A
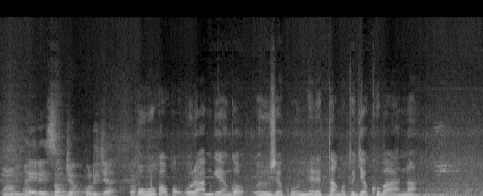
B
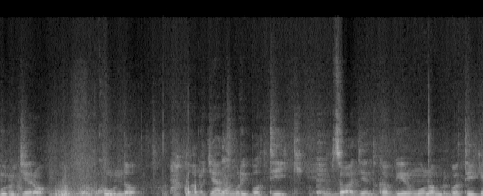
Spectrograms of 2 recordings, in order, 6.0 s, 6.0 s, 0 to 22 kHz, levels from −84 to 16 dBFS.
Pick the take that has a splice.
A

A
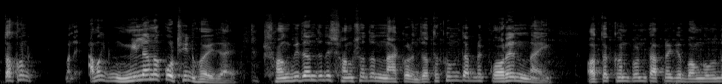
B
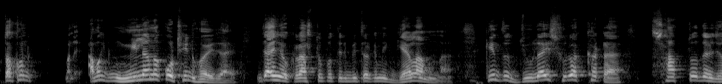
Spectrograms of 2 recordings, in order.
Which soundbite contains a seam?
A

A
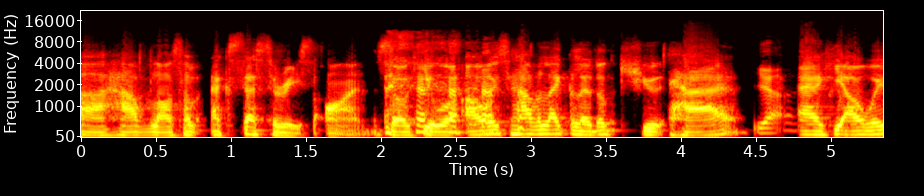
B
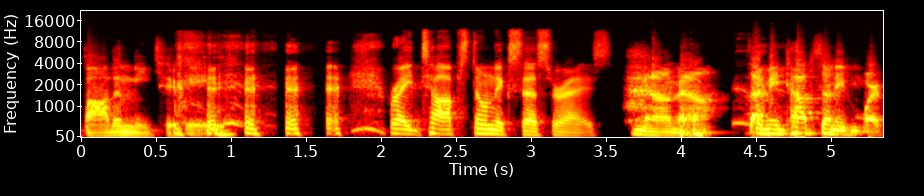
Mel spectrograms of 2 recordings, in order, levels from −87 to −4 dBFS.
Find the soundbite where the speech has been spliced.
B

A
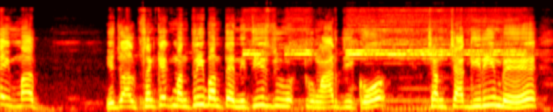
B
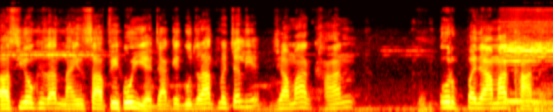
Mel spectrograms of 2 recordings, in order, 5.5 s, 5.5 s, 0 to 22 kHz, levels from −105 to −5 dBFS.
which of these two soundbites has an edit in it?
B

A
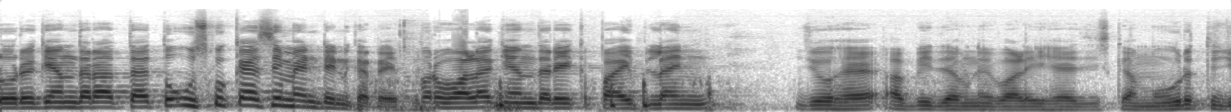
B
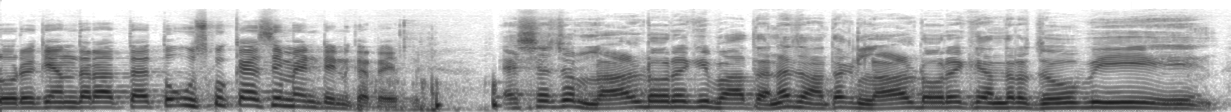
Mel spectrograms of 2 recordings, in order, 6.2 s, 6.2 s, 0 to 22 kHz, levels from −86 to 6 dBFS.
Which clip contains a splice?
A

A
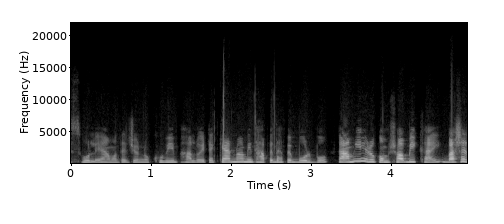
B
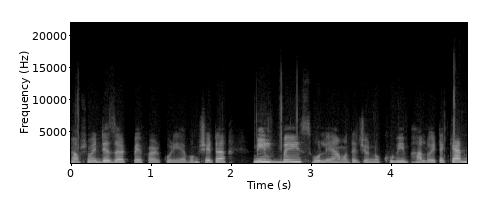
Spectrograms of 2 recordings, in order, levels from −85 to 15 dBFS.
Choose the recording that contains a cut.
A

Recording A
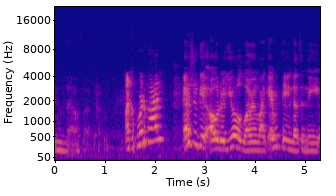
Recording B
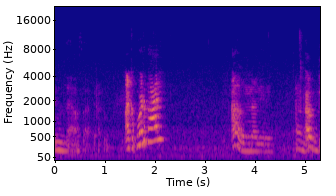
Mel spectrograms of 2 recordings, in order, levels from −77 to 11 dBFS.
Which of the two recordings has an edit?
A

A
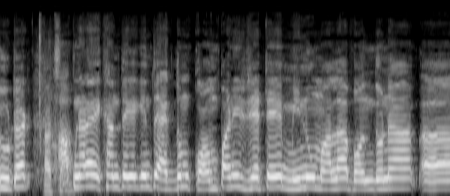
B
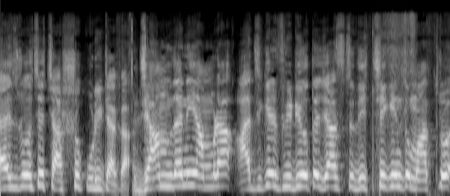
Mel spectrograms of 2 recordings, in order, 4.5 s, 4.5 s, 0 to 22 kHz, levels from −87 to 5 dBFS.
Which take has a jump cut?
B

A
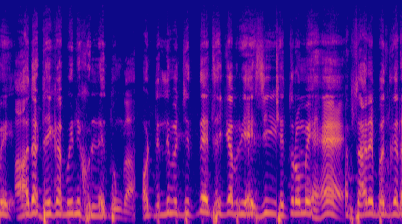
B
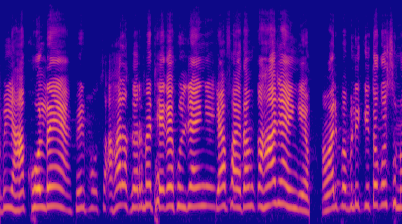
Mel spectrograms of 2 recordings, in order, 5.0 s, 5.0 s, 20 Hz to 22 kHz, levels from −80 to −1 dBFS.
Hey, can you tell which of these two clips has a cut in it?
B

